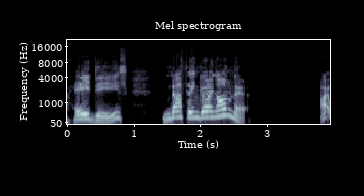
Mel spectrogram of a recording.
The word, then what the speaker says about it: Hades: go the grave otherwise known in greek as adis that's the modern greek pronunciation or hades nothing going on there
